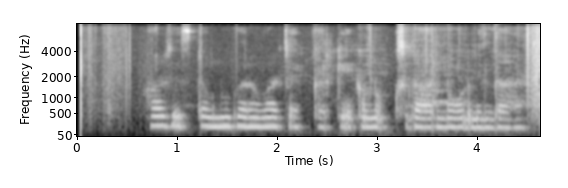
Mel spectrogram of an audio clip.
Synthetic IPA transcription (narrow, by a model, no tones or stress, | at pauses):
həɾsɪsʈəmnũːɡəɾãːʋəɾt͡ʃɛkːəɾkeɪknʊksd̪aːɾnoːɖmɪld̪aːɦɛː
